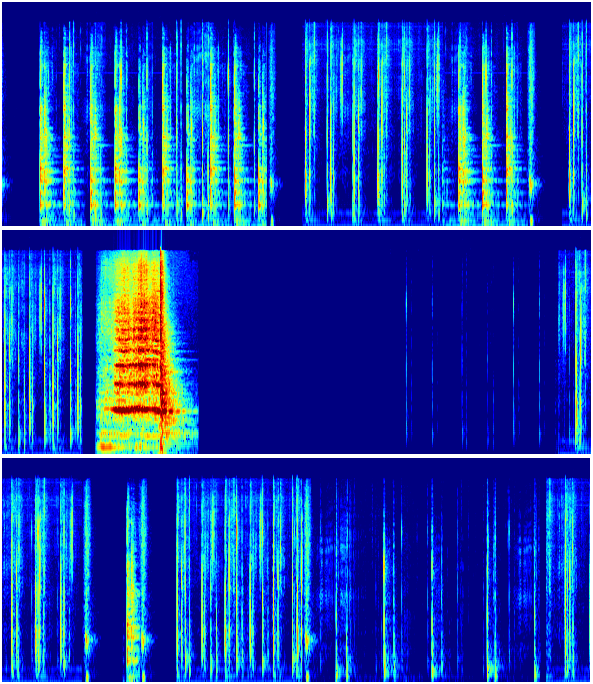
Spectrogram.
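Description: Quick footsteps clatter on metal grating.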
